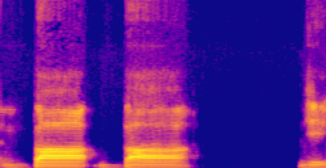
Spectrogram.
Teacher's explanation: দুই ঠোটের ভিজে অংশ মিলিত হয়ে উচ্চারিত হয় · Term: 16 নাম্বার মাখরাজ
